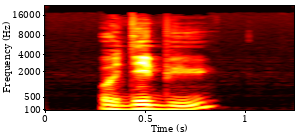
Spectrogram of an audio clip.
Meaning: initially, at first
- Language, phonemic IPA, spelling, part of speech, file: French, /o de.by/, au début, adverb, Fr-au début.ogg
